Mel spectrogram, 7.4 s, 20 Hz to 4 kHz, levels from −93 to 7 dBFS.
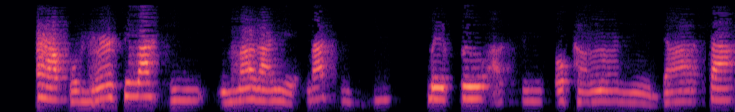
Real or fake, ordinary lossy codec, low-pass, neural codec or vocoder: fake; AAC, 16 kbps; 3.6 kHz; codec, 16 kHz, 1.1 kbps, Voila-Tokenizer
